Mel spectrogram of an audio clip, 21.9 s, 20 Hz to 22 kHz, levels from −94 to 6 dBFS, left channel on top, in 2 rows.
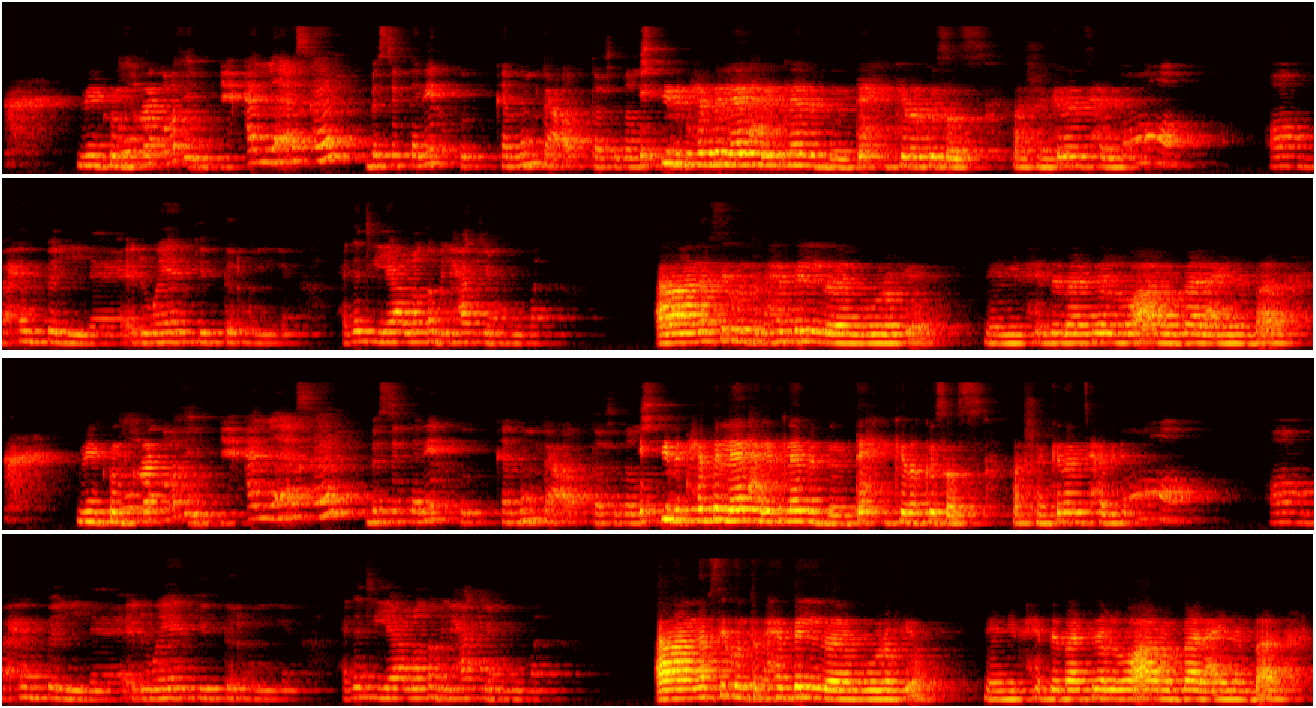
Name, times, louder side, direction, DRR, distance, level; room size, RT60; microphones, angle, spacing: voice 1, 0.0-0.3 0.6-1.2 1.6-1.7 5.5-8.0 8.4-9.4 16.4-18.6 19.1-21.7, right 3 dB, 80° right, 4 dB, 0.4 m, -29 dB
voice 2, 1.0-5.4 9.3-9.8 10.6-13.3 13.7-15.4, left 2 dB, 20° left, 0 dB, 0.3 m, -39 dB
2.4 x 2.2 x 3.5 m, 0.86 s
head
